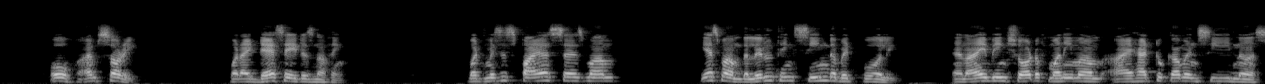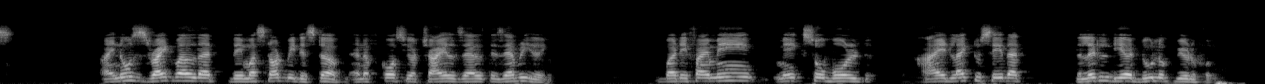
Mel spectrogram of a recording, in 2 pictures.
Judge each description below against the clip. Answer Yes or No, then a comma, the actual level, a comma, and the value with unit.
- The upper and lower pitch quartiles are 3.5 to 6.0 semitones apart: No, average, 2.9 semitones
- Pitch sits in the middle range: Yes, medium, 150 Hz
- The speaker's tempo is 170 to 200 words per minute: Yes, average, 175 wpm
